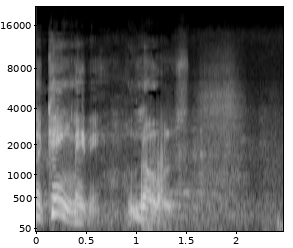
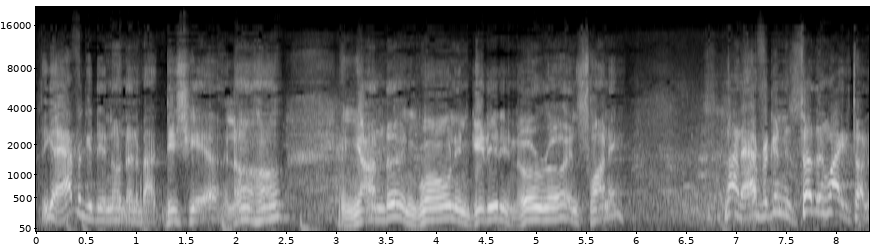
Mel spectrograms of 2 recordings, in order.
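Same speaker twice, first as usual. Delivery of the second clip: normal talking voice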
